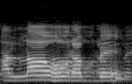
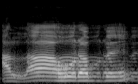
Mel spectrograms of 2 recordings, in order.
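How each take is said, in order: First: The last word ends with an 'eh' vowel. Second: The same.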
